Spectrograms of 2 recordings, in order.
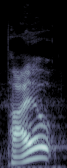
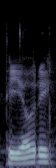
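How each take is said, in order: First: It is said like the place name Pyote. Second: It is said like the word peyote. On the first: The speaker calls it right. "oh, that's how you say it" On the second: The speaker calls it wrong. "I used to say peyote"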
